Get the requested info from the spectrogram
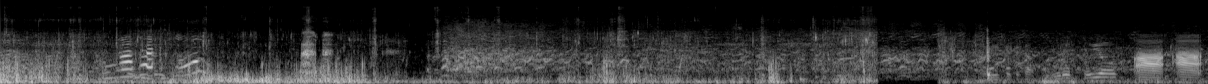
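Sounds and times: wind noise: 0.0 - 8.8, 9.4 - 12.0
wooden paddle knocks and splashes: 0.0 - 8.8, 9.8 - 10.1
water sloshing: 0.0 - 12.0.

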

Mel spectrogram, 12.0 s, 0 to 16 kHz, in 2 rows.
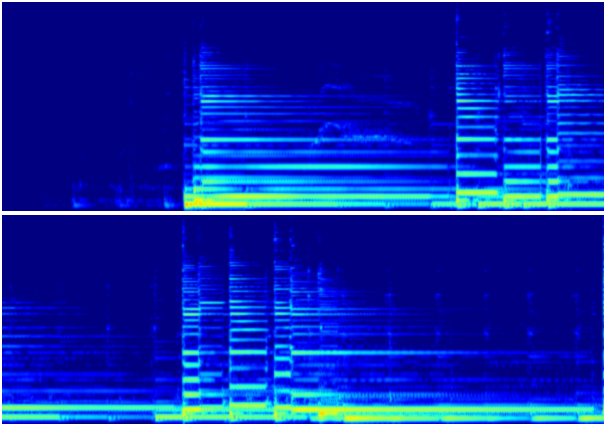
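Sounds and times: guitar chord ringing: 1.8 - 12.0.

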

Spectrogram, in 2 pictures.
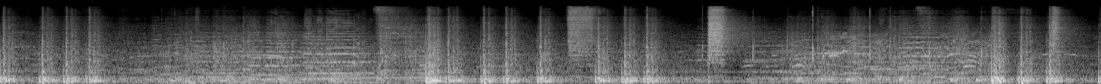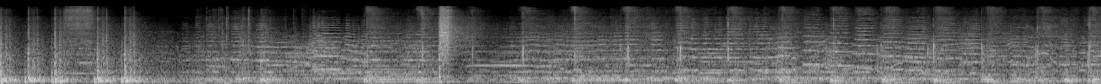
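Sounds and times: band music: 0.0 - 22.0
firecrackers banging: 0.0 - 22.0.

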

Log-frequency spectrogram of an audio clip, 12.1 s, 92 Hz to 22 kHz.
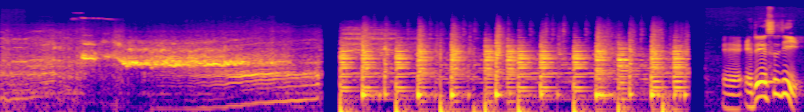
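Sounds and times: car engine accelerating: 0.0 - 1.2, 2.9 - 4.9.

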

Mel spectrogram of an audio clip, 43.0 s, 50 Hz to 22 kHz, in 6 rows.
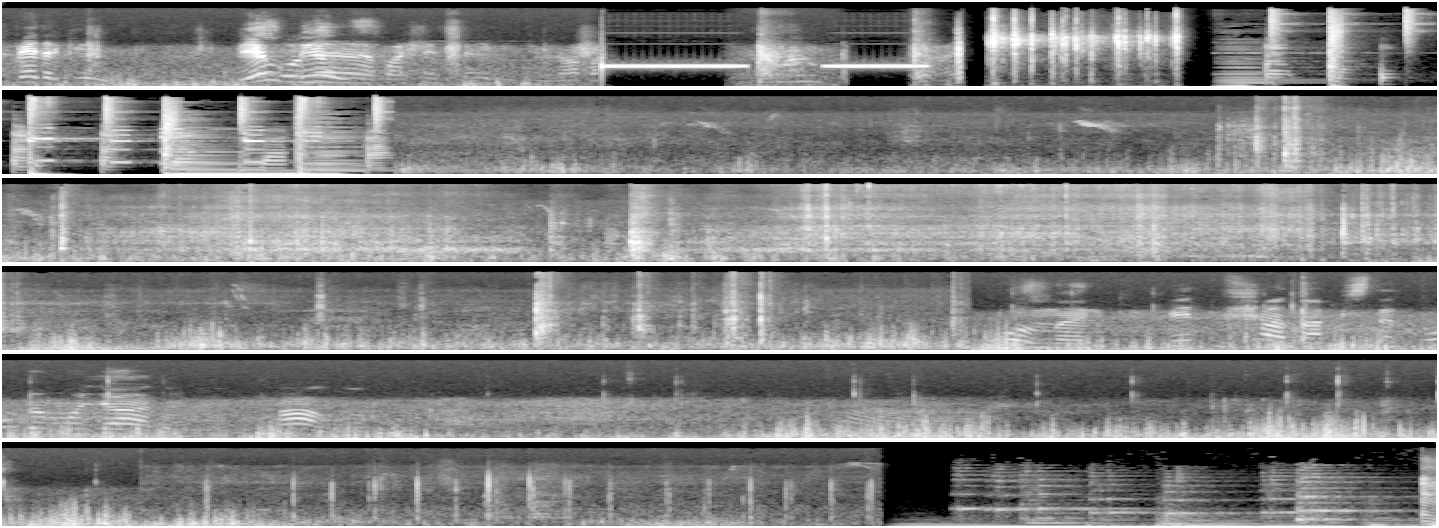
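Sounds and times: wind rumbling on microphone: 0.0 - 3.0, 9.1 - 40.3
censor bleep: 3.0 - 4.7
skateboard knocks and scuffs: 13.2 - 22.2, 23.1 - 26.4, 34.7 - 40.3.

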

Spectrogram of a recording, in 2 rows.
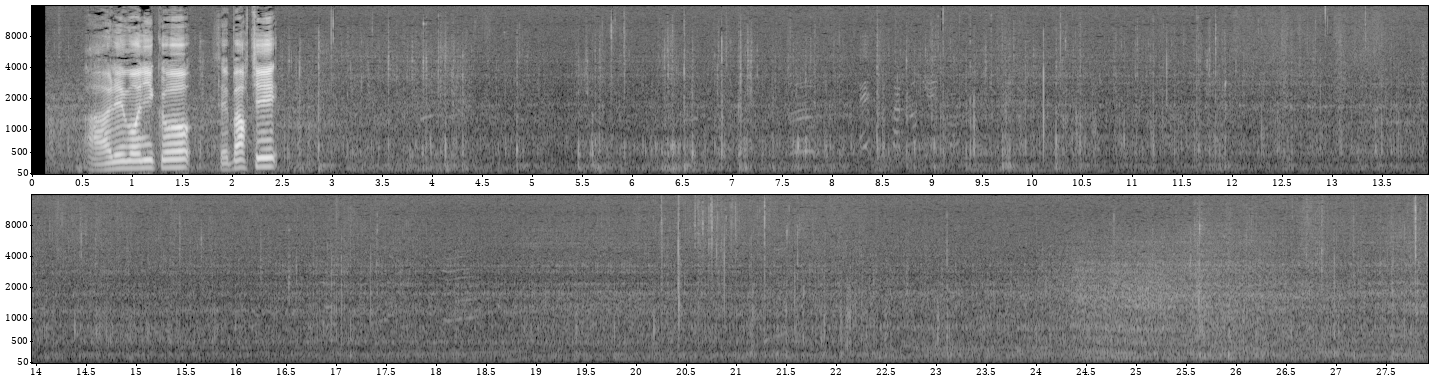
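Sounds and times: diesel car engine humming: 0.2 - 27.9
faint distant voices: 16.5 - 19.9.

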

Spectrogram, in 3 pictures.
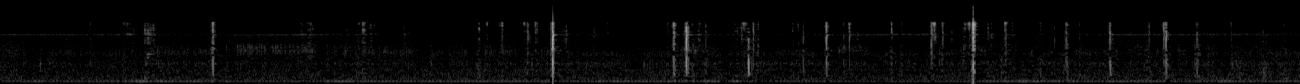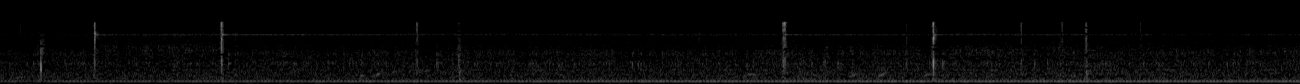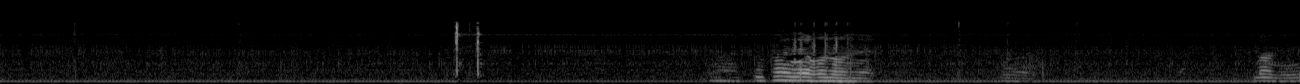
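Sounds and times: wood fire crackling and popping: 0.8 - 15.5.

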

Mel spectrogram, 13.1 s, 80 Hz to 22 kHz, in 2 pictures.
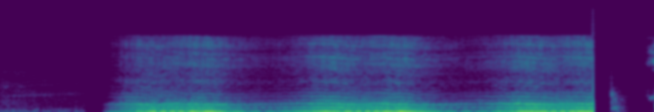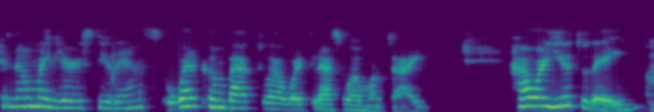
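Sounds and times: bee buzzing: 1.1 - 6.0.

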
